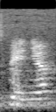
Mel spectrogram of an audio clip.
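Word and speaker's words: Peña: It's Pena. Sorry. Pena, thank you. Pena. Yes. Pena, The N Pena. has a little type of thing.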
